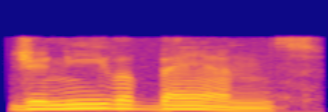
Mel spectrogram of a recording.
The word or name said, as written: Geneva bands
